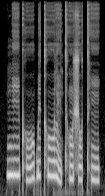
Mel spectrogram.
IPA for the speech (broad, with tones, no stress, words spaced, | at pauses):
ŋiː˦pʰuː˨˦ɓɪ˦kʰuː˦ lĩ˨tʰũ˦ʃu˦ tʰĩ˦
